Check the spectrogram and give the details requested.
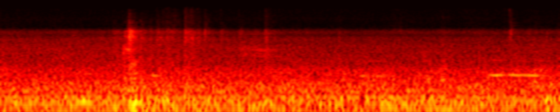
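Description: Steady low rumble of an LHB passenger coach rolling slowly out of a station, heard from its doorway, with a couple of sharp clicks as the wheels cross rail joints.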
